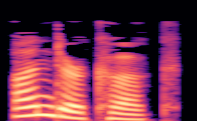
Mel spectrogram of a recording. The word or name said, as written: undercook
